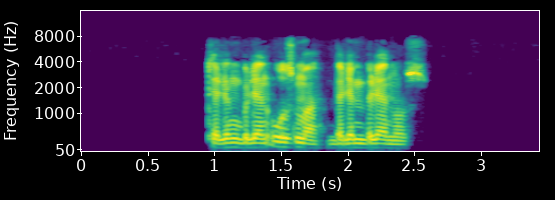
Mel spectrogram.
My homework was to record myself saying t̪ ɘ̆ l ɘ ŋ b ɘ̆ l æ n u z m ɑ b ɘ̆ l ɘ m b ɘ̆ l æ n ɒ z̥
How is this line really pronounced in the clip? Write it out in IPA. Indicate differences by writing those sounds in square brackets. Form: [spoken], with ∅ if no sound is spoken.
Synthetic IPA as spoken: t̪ ɘ̆ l ɘ ŋ b ɘ̆ l æ n u z m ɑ b ɘ̆ l ɘ m b ɘ̆ l æ n [u] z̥

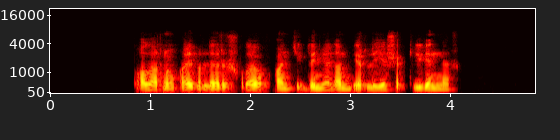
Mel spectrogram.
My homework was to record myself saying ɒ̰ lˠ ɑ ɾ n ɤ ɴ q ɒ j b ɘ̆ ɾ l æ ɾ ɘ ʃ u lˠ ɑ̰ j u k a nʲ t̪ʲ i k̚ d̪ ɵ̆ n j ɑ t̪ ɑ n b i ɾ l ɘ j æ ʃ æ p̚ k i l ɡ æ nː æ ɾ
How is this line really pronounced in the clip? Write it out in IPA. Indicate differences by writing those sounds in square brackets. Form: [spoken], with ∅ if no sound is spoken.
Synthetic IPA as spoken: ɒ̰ lˠ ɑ ɾ n ɤ ɴ q ɒ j b ɘ̆ ɾ l æ ɾ ɘ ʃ u lˠ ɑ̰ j u [q] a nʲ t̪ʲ i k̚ d̪ ɵ̆ n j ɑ [d̪] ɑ n b i ɾ l ɘ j æ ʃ æ p̚ k i l ɡ æ nː æ ɾ

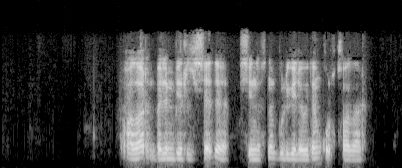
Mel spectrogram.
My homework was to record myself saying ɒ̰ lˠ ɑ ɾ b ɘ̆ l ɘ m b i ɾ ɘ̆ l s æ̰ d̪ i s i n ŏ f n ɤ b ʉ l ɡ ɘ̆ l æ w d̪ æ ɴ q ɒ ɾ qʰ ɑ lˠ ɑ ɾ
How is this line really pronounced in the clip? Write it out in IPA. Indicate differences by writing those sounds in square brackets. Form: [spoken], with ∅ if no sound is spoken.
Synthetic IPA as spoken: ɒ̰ lˠ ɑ ɾ b ɘ̆ l ɘ m b i ɾ ɘ̆ l s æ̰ d̪ [æ] s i n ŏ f n ɤ b ʉ l ɡ ɘ̆ l æ w d̪ æ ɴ q [u] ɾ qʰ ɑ lˠ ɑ ɾ

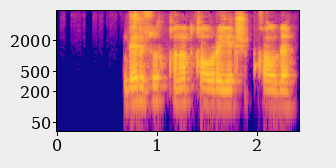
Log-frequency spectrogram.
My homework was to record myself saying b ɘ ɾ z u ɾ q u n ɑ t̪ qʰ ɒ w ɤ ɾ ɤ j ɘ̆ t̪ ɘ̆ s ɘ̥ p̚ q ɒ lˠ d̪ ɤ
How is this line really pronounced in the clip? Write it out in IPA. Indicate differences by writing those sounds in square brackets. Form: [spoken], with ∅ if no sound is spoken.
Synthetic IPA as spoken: b ɘ ɾ z u ɾ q [ɒ] n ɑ t̪ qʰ ɒ w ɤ ɾ ɤ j ɘ̆ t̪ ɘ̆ [ʃ] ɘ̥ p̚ q ɒ lˠ d̪ ɤ

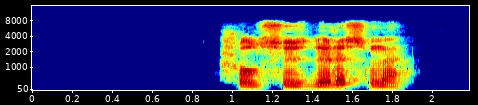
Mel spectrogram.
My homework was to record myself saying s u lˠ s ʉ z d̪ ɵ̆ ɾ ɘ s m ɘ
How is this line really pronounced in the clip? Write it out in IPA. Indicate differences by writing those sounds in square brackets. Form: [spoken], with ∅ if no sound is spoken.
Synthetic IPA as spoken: [ʃ] u lˠ s ʉ z d̪ ɵ̆ ɾ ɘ s m ɘ

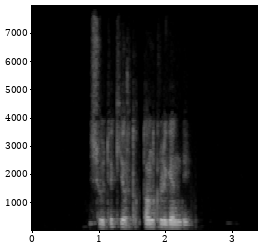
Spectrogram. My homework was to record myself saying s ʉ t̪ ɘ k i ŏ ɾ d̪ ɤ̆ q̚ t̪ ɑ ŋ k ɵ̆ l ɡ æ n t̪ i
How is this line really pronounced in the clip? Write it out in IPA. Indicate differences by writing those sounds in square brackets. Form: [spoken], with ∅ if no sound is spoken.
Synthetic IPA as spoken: s ʉ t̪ ɘ k [j] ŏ ɾ [t̪] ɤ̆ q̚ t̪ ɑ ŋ k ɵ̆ l ɡ æ n [d̪] i

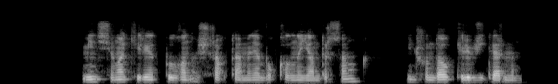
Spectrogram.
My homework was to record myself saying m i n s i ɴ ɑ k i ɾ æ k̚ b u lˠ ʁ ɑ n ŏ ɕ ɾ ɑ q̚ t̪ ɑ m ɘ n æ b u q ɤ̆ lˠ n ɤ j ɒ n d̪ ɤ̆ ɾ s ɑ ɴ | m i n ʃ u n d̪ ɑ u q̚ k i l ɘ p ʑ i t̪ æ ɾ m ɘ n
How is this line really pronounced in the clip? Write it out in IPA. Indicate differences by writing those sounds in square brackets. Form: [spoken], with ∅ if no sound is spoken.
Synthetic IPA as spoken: m i n s i ɴ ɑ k i ɾ æ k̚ b u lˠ ʁ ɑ n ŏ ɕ ɾ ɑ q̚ t̪ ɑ m ɘ n æ b u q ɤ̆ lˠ n ɤ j ɒ n d̪ ɤ̆ ɾ s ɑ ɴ | m i n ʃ u n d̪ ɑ u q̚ k i l ɘ p ʑ i t̪ æ ɾ m ɘ n

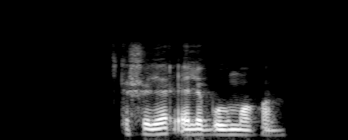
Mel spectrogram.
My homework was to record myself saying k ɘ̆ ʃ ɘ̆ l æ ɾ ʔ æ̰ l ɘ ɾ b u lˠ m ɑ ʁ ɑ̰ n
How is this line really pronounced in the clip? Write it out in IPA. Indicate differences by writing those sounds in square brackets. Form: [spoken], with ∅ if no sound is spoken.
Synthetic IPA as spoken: k ɘ̆ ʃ ɘ̆ l æ ɾ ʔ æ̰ l ɘ [∅] b u lˠ m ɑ ʁ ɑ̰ n

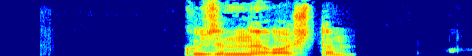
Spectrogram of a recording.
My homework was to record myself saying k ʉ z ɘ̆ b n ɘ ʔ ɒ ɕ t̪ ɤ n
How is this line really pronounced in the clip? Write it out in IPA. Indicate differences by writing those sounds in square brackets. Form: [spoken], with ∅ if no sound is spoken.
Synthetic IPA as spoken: k ʉ z ɘ̆ [m] n ɘ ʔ ɒ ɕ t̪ ɤ [m]

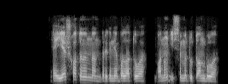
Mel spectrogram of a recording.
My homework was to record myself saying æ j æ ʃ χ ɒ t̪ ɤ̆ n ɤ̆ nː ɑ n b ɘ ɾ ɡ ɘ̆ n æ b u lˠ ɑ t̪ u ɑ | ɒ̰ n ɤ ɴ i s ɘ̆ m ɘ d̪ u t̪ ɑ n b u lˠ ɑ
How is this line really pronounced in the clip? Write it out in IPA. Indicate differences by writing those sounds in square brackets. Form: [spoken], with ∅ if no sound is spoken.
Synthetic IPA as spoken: æ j æ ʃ χ ɒ t̪ ɤ̆ n ɤ̆ nː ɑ n b ɘ ɾ ɡ ɘ̆ n æ b [ɒ] lˠ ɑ t̪ u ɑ | ɒ̰ n ɤ ɴ i s ɘ̆ m ɘ d̪ u t̪ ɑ n b u lˠ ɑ

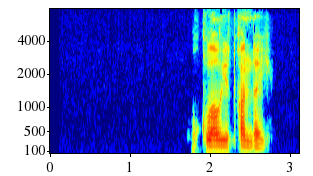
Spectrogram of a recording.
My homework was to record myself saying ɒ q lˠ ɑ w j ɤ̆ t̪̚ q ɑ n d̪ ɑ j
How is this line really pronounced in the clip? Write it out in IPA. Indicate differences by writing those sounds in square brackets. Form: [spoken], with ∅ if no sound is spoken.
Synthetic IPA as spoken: [u] q lˠ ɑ w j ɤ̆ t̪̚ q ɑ n d̪ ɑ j

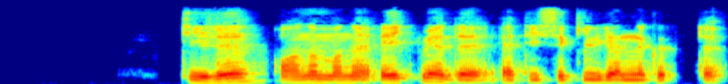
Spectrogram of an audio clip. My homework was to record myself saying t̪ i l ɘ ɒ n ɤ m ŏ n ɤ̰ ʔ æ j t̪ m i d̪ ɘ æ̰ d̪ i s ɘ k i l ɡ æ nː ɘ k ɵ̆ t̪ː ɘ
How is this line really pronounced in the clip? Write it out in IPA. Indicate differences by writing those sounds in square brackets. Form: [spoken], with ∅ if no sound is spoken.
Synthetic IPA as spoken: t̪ i l ɘ ɒ n ɤ m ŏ n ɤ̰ ʔ æ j t̪ m [æ] d̪ ɘ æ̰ [t̪] i s ɘ k i l ɡ æ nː ɘ k ɵ̆ t̪ː ɘ

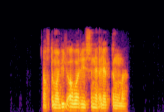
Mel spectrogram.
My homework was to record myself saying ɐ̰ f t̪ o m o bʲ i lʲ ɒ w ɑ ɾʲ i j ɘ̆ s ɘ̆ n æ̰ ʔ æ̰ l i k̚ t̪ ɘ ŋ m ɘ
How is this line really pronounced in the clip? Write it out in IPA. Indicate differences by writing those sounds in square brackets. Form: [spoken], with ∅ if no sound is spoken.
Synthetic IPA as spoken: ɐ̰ f t̪ o m o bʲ i lʲ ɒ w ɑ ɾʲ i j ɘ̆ s ɘ̆ n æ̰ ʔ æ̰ l [æ] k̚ t̪ ɘ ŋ m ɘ

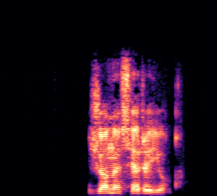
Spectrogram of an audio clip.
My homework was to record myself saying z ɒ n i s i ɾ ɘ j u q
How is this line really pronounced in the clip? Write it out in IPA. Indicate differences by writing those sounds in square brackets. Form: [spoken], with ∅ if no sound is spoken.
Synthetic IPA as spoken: [ʑ] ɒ n [æ] s [æ] ɾ ɘ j u q

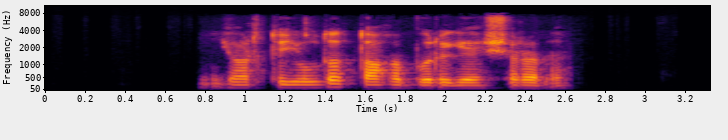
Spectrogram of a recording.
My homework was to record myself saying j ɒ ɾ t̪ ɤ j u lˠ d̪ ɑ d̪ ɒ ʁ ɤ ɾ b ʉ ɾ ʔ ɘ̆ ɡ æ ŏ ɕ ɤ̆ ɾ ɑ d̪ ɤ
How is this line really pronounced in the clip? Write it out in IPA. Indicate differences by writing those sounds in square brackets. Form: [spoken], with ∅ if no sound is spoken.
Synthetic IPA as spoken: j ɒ ɾ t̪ ɤ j u lˠ d̪ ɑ [t̪] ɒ ʁ ɤ [∅] b ʉ ɾ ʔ ɘ̆ ɡ æ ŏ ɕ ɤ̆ ɾ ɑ d̪ ɤ

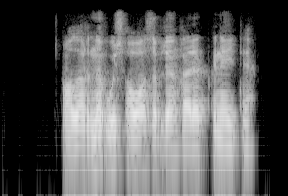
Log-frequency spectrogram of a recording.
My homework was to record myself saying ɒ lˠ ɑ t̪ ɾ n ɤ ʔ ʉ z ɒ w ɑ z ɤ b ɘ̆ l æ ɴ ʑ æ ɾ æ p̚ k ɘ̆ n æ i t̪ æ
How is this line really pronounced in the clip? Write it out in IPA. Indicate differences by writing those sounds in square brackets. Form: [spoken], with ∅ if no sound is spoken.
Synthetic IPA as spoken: ɒ lˠ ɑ [∅] ɾ n ɤ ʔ ʉ z ɒ w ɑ z ɤ b ɘ̆ l æ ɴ [ʁ] æ ɾ æ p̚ k ɘ̆ n æ i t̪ æ

